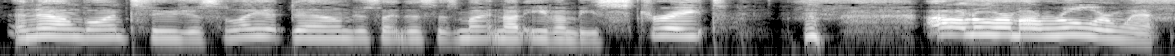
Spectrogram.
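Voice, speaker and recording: A woman with a Southern American accent and a slightly hoarse, croaky, squeaky voice, hosting a casual craft tutorial in a folksy, informal way. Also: normal speed, dry recording, studio quality. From southern United States. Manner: folksy, informal, self-deprecating. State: voice a little hoarse. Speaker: craft video host.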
